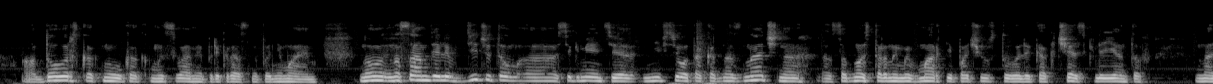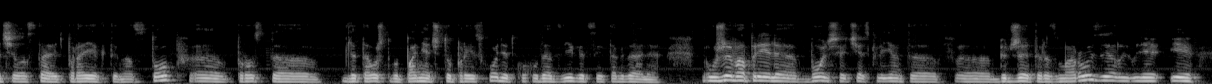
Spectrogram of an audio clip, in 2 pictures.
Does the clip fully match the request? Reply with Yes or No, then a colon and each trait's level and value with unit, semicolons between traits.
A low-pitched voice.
No: medium, 145 Hz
